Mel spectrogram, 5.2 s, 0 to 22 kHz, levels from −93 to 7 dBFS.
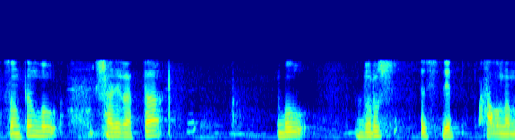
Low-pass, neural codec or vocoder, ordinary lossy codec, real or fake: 3.6 kHz; codec, 44.1 kHz, 3.4 kbps, Pupu-Codec; none; fake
